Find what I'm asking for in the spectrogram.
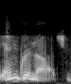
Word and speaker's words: engrenage: E-N-G-R-E-N, as in Nancy, A-G-E, engrenage, gearing.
